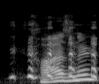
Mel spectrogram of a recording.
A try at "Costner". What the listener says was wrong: Isn't there a T in there somewhere?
